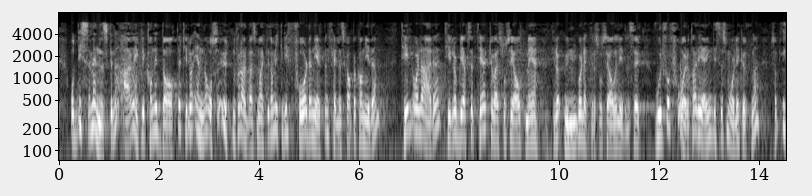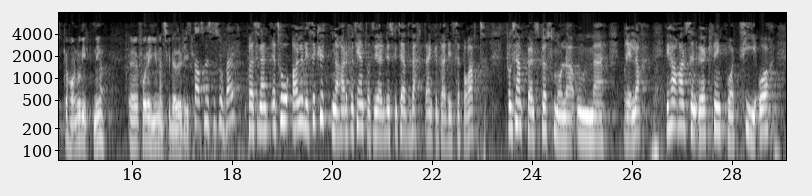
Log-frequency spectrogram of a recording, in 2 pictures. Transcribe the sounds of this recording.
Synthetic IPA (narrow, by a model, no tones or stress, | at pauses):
ɔd̪ɪsːəmɛnːəskənəʔæɾjʊeːɡnɪkʰɑnd̪ɪd̪ɑːt̪əʈʰɪlɔʔɛnːəɔsːɔʉːt̪nfɔɾɑɾbæɪsmɑɾkəd̪əɔmɪkːəd̪ɪfoːɖɛnjɛlpənfɛlːəskɑːpəkʰɑnjiːd̪ɛm | t̪ʰɪlɔlæːɾət̪ʰɪlɔbliːɑksəpt̪ʰeːʈʰːɪlɔʋæːɾəsʊsɪɑːlt̪mɛt̪ʰɪlɔʔʉnɡoːlɛt̪ːəɾəsʊsɪɑːləliːd̪lsəɾʋʊɾfɔɾfoːɾət̪ʰɑːɾɛjeːɾɪŋənd̪ɪsːəsmoːliːkʉt̪ːənə | sɔmɪkːəɦɑɳuːəʋɪɾknɪŋ | fɔɾɔjiːmɛnːəskəɾbeːd̪ɾəlḭːʋt̪ɑsmnɪst̪əsuːbæɾɡpʰɾɛsɪd̪ɛnt̪jæɡt̪ʰɾuːɾɑlːəd̪ɪsːəkʰʉt̪ːənəɦɑd̪ːəfɔt̪ʰjeːnt̪ɑt̪ʋɪhɑd̪ːəd̪ɪskʉt̪ʰeːʁt̪ʋæʁt̪ɛŋkəlt̪ʋæd̪ɪsɛpɑʁɑːt̪ | fɔɾɛksɛmpəlspœʁsmoːləʔɔm | b̥ʁɪlːəʁʋɪɦɑʁɑlt̪sɔɛnʔøːknɪŋpʰɔt̪ʰiːʔoːʁ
